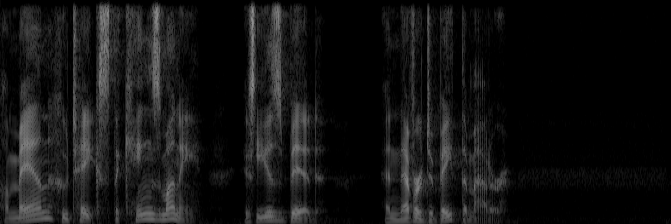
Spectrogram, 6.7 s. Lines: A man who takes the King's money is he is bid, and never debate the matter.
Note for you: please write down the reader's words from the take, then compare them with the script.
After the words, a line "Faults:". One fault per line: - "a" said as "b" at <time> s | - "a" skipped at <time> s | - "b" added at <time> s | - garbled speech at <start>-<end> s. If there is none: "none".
A man who takes the King's money is he is bid, and never debate the matter.
Faults:
none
